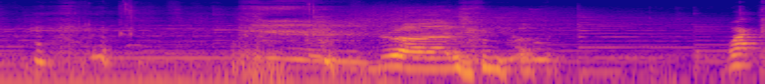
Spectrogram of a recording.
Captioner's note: laughs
